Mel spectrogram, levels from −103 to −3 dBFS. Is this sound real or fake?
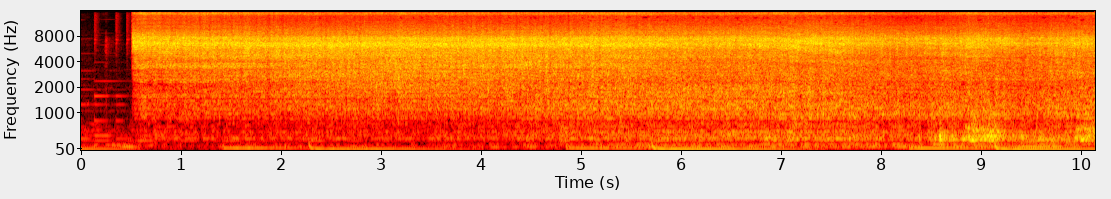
real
